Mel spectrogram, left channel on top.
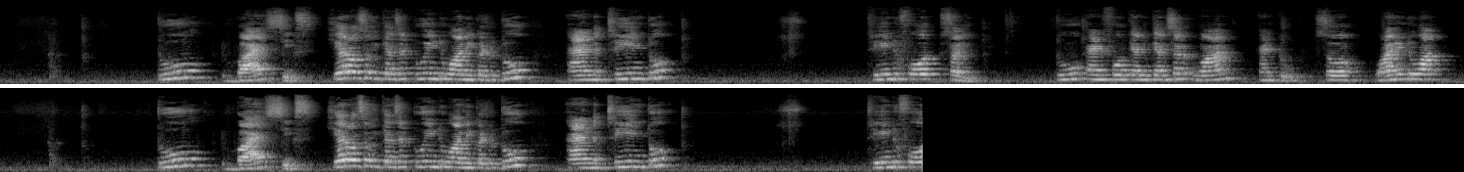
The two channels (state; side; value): drops out; right; at 9.2 s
